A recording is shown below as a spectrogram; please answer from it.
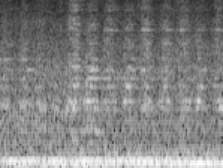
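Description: Hand file rasping in repeated strokes across the scuffed lip of an alloy wheel, filing down kerb damage. Under it runs a steady low hum of an idling engine.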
